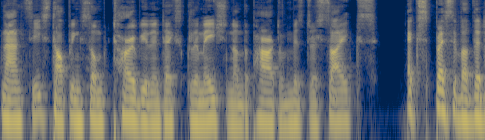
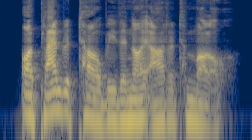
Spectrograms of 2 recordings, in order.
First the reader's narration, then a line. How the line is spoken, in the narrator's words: rejoined Sikes in a surly voice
